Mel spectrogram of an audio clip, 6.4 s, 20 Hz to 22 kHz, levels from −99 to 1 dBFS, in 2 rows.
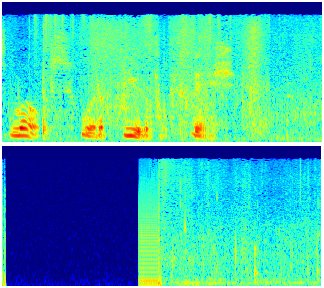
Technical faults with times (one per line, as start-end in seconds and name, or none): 3.20-4.79 cable pulled and plugged in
